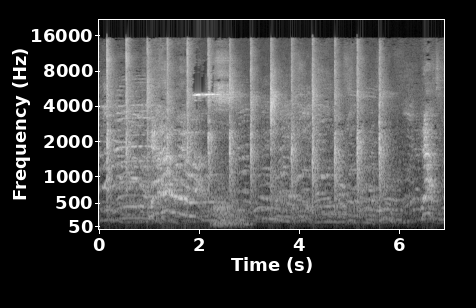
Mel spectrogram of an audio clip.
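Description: A man sings loudly into a microphone, heard through loudspeakers.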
